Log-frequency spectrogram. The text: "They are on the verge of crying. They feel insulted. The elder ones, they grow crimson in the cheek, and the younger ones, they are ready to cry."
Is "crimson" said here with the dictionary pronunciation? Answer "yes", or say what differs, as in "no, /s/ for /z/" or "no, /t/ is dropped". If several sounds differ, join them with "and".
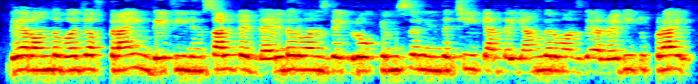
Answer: no, /ɹ/ is dropped and /s/ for /z/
